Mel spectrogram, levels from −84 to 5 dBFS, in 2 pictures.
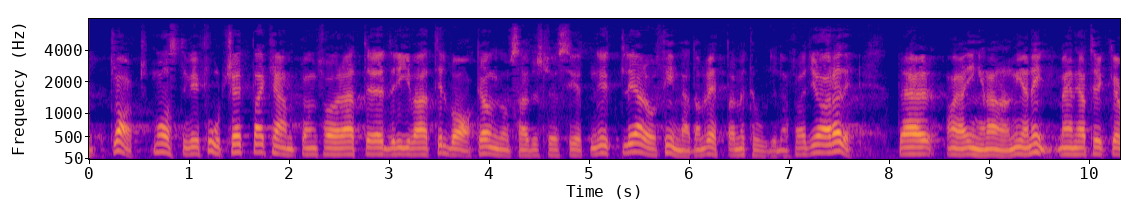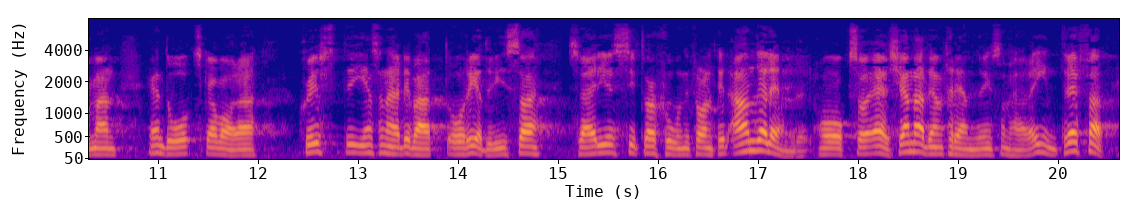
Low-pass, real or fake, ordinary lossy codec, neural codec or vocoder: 7.2 kHz; fake; MP3, 32 kbps; codec, 16 kHz, 4 kbps, FreqCodec, larger model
